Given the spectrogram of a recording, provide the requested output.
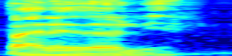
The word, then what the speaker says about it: pareidolia: Y la neta, el 90% de las caras es pareidolia. – Okay. – Pareidolia. Se me olvida pronunciar esa I. – La I. Pareidolia.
